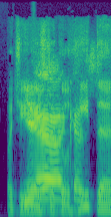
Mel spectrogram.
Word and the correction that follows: cotija: and the chili relleno. – Yeah, that's right. – Hell yeah. I said it right. – Cotija, almost. – Oh, cotija. – Cotija, yeah. – Okay, cotija, that's what it's called. – Yep, you're saying it right.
